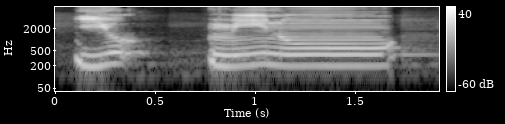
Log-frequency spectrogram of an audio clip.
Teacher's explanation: یو پڑھتے ہوئے ہا کی آواز نہیں نکلنی چاہیے · منو کے نون کو کھینچنا ہے، اس لیے کہ یہاں پر واو مدہ کا قاعدہ ہے، واو ساکن سے پہلے پیش ہے۔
